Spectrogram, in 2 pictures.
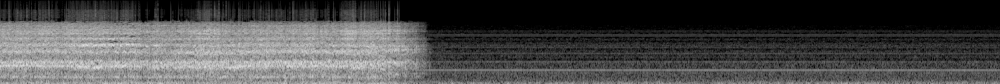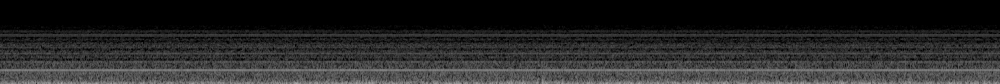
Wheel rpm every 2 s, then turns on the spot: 220, 190, 10, 0, 0, 0, 0, 0, 0, 0.
none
